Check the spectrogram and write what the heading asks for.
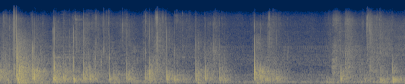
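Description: Ballet pointe shoes knocking and brushing on a studio floor as dancers step, turn and land from a jump: irregular footfalls, with sharper strikes about a second in, three seconds in and five seconds in.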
